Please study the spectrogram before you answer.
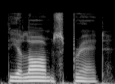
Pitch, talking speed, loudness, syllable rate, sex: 160 Hz, 155 wpm, -15 LUFS, 4.1 syllables/s, female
